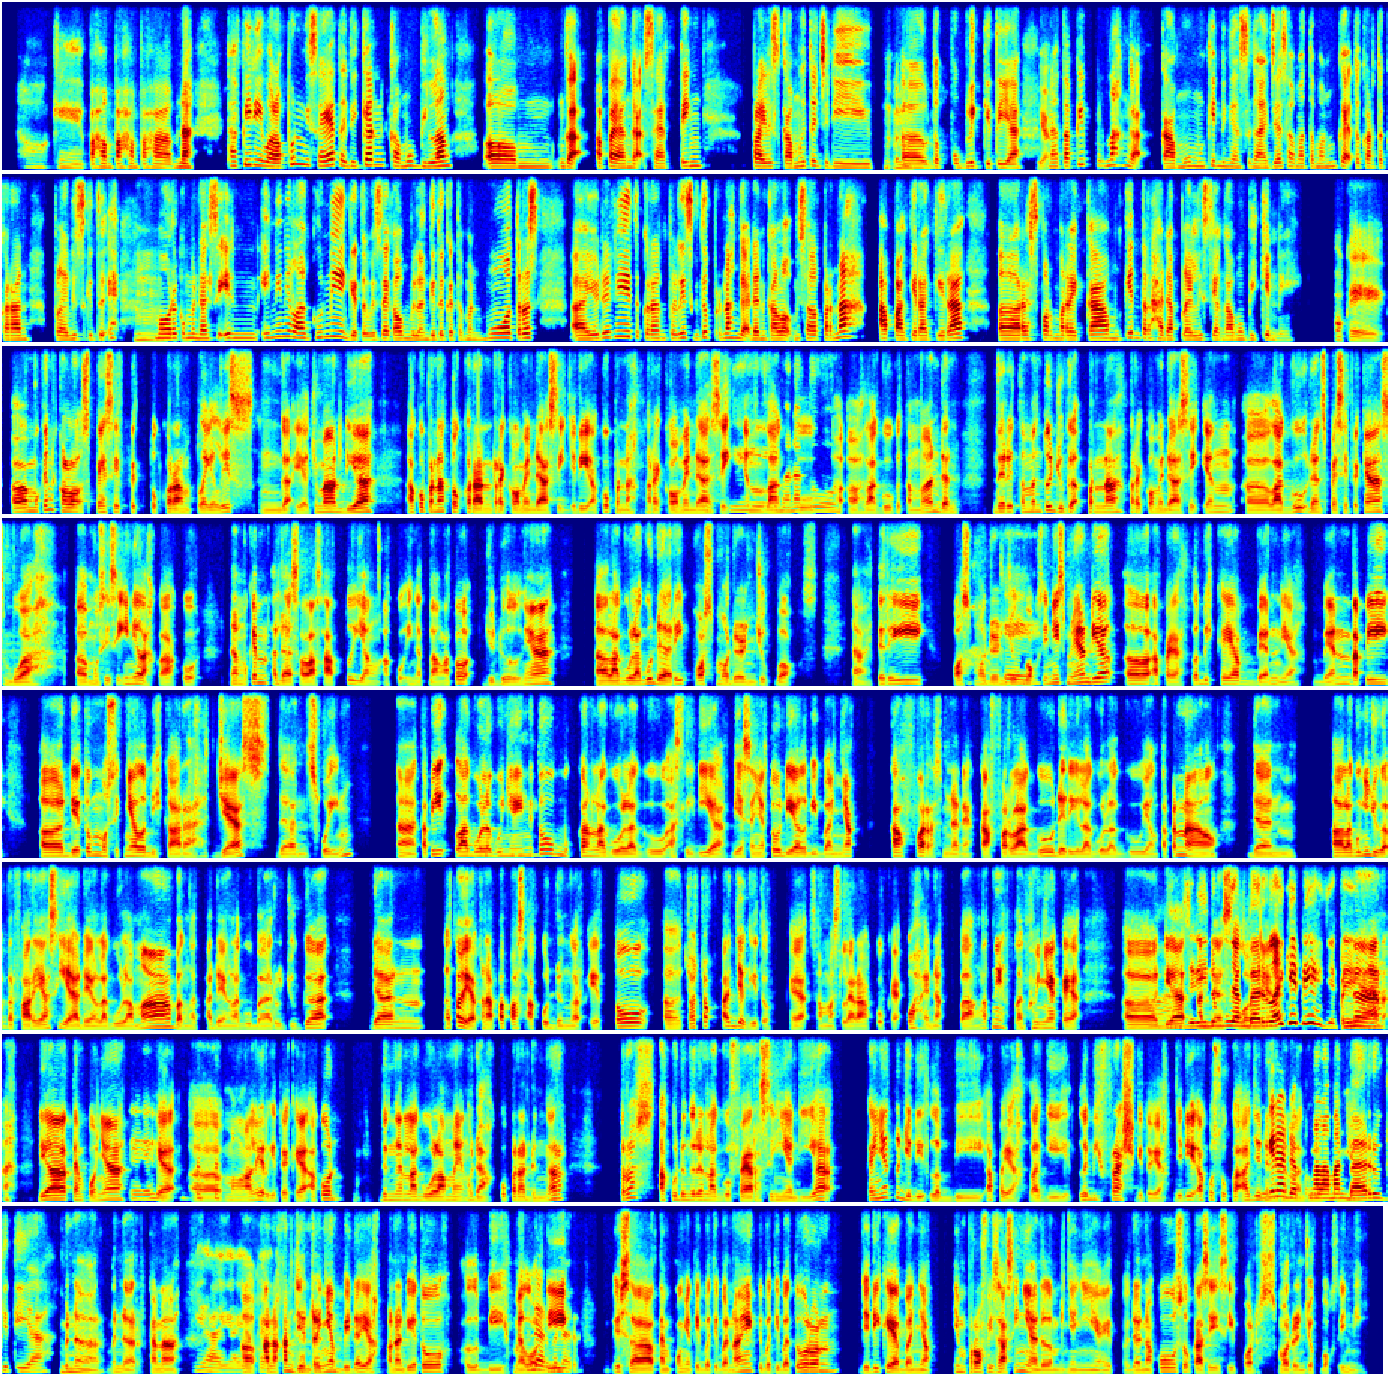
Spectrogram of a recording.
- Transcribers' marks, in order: in English: "playlist"; in English: "playlist"; in English: "playlist"; in English: "playlist"; in English: "playlist"; tapping; in English: "swing"; laughing while speaking: "lagunya"; in English: "slow-nya"; chuckle; in English: "fresh"; in English: "melodic"
- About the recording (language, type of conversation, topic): Indonesian, podcast, Sejauh mana playlist atau rekomendasi algoritma mengubah selera dan kebiasaan mendengarkan musikmu?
